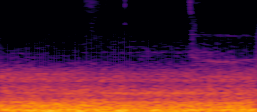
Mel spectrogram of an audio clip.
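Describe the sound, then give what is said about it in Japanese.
A steady low rumble of a car engine and road noise while driving, continuous and even throughout with no breaks or voices. “えー、まあ、今日もちょっとね、あの、車の運転中なので、ちょっとお聞き苦しいところもあると思いますが、はい、ちょっと両、あのー、ご理解いただいて、はい。”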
